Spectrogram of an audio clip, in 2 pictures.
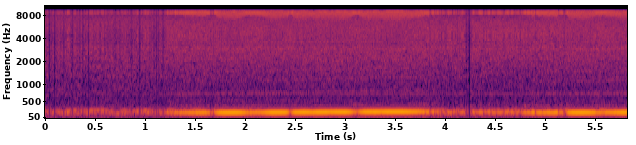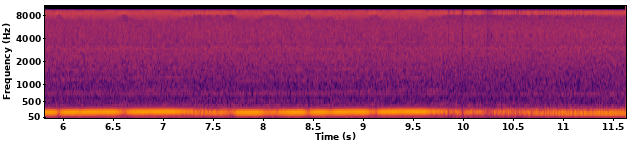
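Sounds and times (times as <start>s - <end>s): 
sonar ping: 1.2s - 11.6s.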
